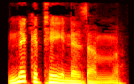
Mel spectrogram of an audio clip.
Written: nicotinism

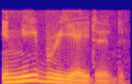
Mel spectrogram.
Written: inebriated

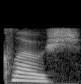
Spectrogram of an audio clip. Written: cloche

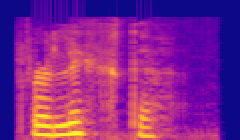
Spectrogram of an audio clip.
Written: verligte

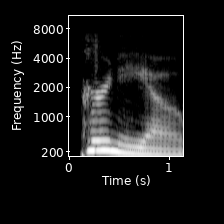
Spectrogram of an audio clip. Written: pernio

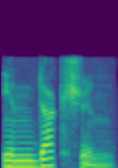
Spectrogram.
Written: induction

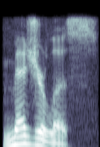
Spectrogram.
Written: measureless

